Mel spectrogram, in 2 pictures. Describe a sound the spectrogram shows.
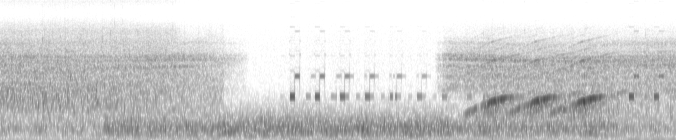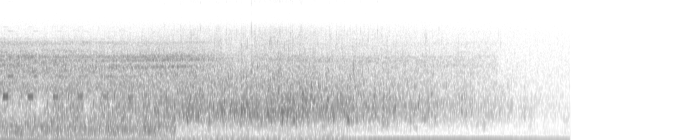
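Water rushes and gurgles as tanks fill.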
